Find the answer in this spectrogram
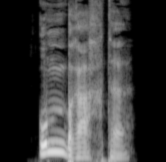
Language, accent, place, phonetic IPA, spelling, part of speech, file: German, Germany, Berlin, [ˈʊmˌbʁaxtə], umbrachte, verb, De-umbrachte.ogg
- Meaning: first/third-person singular dependent preterite of umbringen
